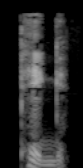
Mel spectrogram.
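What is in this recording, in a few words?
"pig", British English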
